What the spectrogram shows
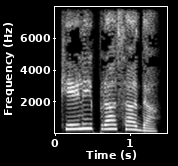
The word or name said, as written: ಕೇಳೀಪ್ರಾಸಾದ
